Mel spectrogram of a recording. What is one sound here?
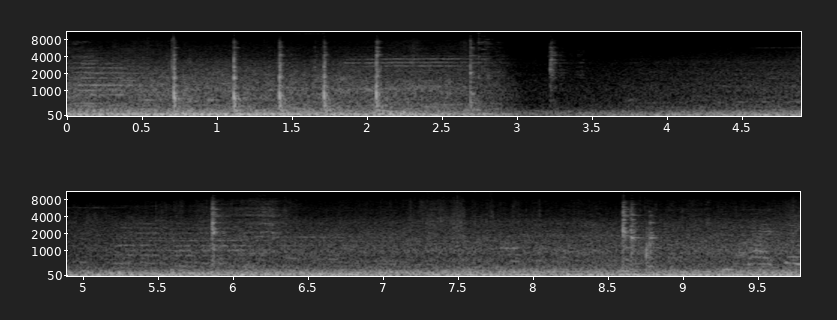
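A cleaver chops sharply on a wooden block.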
